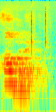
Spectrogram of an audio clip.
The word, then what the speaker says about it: Vogler: And it's funny because the name, like my name, Vogler, that's how it would be pronounced in Switzerland and Germany, Vogler, or Vogler. Well, when they came to the colonies, Vogler is an F.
